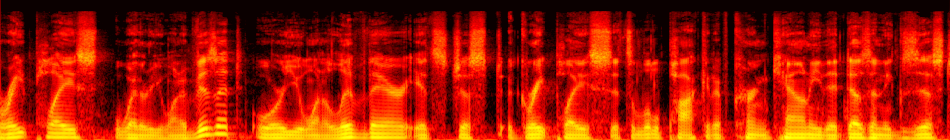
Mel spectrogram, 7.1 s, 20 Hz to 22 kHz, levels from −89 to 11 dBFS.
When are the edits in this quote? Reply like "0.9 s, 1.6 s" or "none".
0.8 s, 1.8 s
